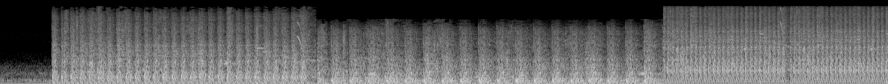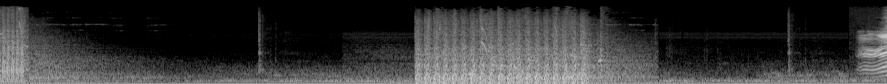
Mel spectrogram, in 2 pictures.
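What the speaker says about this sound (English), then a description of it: "let's test the submachine gun out" Submachine gun firing in Resident Evil: Operation Raccoon City: loud, rapid sustained automatic bursts, several long strings of shots separated by short pauses, with softer game ambience between bursts.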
